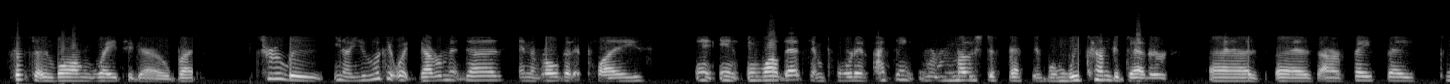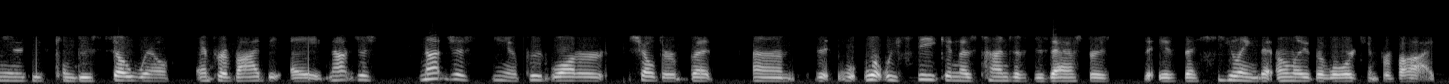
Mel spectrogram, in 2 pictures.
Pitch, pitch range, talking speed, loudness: 175 Hz, 160-195 Hz, 170 wpm, -21 LUFS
